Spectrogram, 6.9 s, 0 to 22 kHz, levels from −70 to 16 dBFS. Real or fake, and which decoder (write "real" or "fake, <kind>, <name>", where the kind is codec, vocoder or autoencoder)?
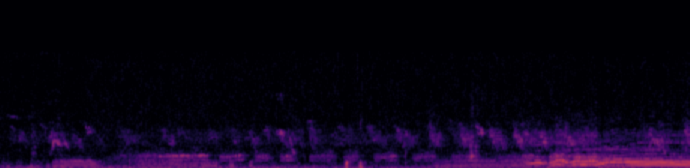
real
